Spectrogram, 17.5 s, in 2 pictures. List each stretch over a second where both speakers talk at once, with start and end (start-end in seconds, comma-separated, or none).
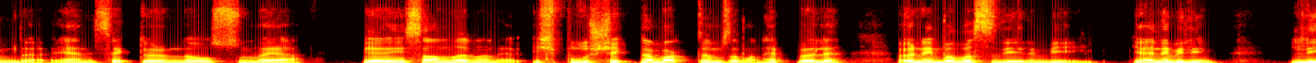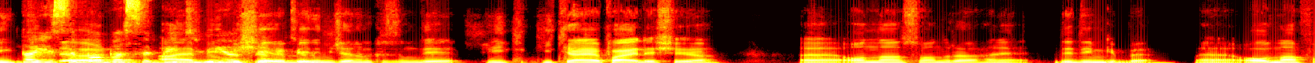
8.9-11.0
